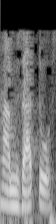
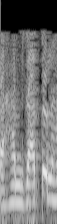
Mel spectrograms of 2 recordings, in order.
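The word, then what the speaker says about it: hamzatu (حَمْزَةُ): Sehingga bacanya hamzatu. Salah apabila hamzatun, hamzatun. Nah, salah. Hamzatun, hamzatun, salah.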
